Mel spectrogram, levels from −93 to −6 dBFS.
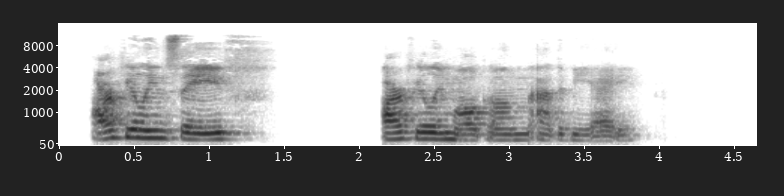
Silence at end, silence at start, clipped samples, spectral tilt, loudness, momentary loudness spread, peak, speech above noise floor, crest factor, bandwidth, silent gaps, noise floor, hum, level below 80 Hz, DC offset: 0.85 s; 0.2 s; under 0.1%; -5 dB/octave; -28 LUFS; 13 LU; -12 dBFS; over 62 dB; 18 dB; 11.5 kHz; 1.50-2.14 s; under -90 dBFS; none; -78 dBFS; under 0.1%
